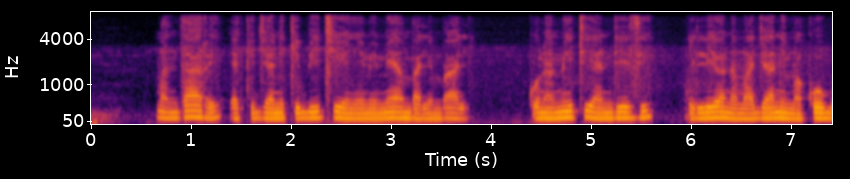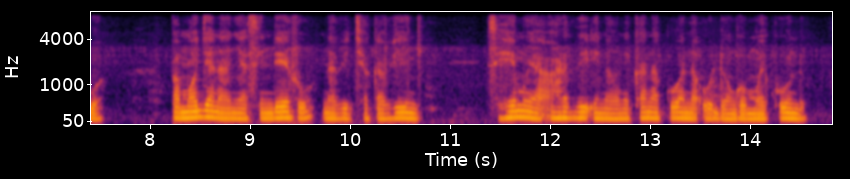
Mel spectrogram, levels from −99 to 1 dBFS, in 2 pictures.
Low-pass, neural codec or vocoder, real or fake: 7.2 kHz; none; real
